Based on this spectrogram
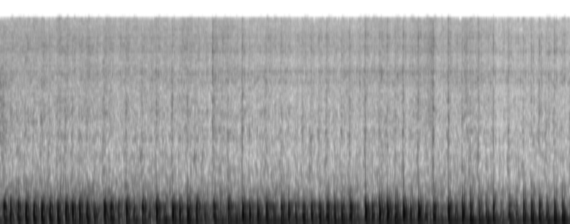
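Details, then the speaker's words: Suzuki Satria FU single-cylinder idling with a faint tick, then stumbling, flat response on gentle throttle; exhaust too large for the stock factory vacuum carburetor. "Kondisi awal ngericik tipis sama kalau digas pelan dia jeda-jeda ya, kosong deder. Kalau di spontan dia bisa der tapi kosong."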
